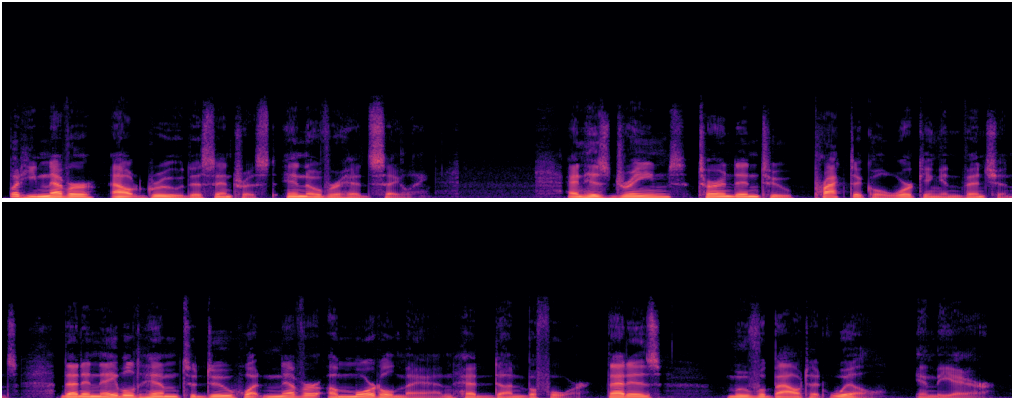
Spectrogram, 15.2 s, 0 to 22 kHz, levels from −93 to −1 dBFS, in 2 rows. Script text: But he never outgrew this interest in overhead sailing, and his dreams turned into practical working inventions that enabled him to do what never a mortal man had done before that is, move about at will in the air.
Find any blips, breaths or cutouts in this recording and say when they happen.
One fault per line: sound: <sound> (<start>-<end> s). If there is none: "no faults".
no faults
